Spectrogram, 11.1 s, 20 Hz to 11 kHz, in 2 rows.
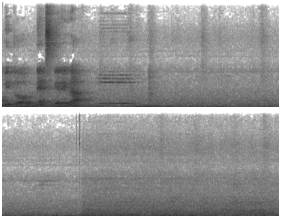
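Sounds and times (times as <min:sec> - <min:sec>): low background noise: 0:00.0 - 0:11.0.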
